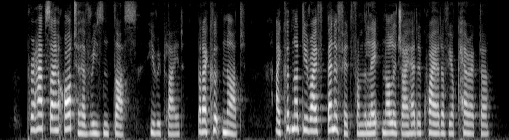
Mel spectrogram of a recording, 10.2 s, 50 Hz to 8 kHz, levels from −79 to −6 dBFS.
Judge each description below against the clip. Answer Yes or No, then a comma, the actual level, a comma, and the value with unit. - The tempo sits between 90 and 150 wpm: No, average, 165 wpm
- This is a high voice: Yes, high, 205 Hz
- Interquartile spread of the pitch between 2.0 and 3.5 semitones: No, average, 4.0 semitones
